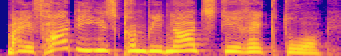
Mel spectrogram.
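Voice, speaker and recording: A man voicing a spoiled, rude young princess in a squeaky falsetto, for a comic fairy-tale parody reading. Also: lively intonation, moderate pace, dry recording, clean studio sound. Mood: snippy. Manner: shrill squeaky falsetto, snippy and scornful.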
